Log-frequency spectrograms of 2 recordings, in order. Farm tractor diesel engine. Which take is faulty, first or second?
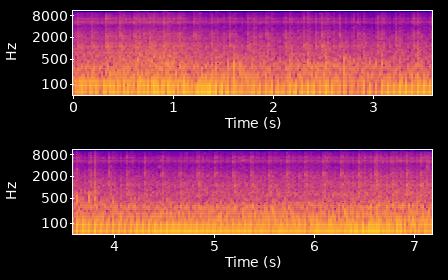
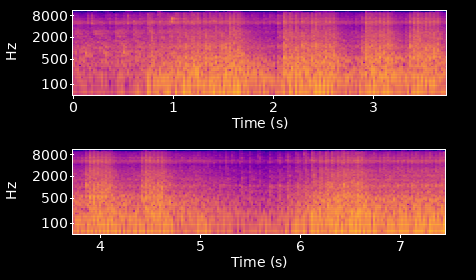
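second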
